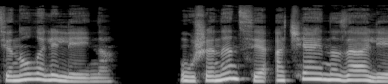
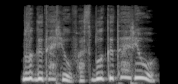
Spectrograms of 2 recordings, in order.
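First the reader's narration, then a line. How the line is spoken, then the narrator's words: Fervent exclamation. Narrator (Russian): пылко воскликнула Нэнси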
